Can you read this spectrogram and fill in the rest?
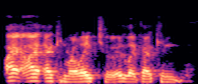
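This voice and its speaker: A man's voice: medium pitch, fast talker. A man hosting a casual podcast interview over a video call. He jokes and acts out little scenes. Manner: jokey, animated storyteller who acts out quotes. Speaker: podcast host.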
